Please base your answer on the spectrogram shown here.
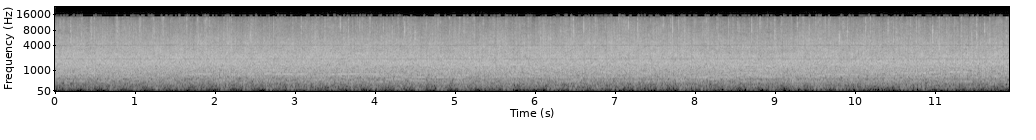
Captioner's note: some Applause; applause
